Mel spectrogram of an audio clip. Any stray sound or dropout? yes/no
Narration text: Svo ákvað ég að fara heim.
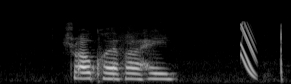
yes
